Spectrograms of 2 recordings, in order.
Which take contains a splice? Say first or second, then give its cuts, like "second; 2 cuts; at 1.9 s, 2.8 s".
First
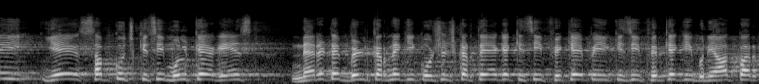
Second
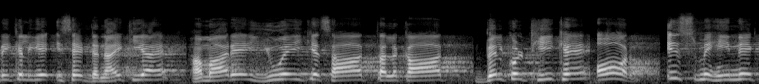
second; 4 cuts; at 1.8 s, 4.6 s, 5.8 s, 6.5 s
